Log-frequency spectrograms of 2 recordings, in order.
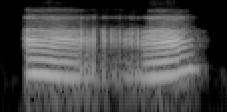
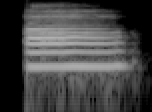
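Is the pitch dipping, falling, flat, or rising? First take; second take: dipping; flat. First: The pitch falls low, then rises. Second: The pitch stays level and high.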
